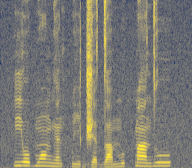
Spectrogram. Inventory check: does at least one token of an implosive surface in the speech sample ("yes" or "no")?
no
